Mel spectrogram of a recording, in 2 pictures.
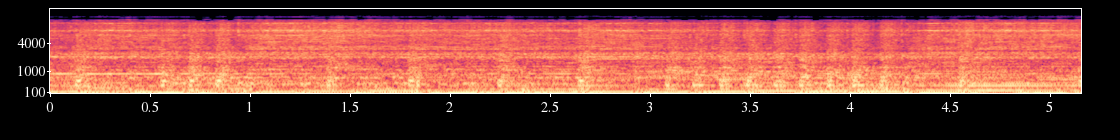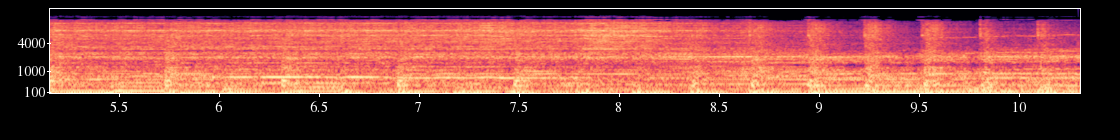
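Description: A rhythm-and-blues rock band playing live without singing: electric guitar over a steady bass line and drum kit. A run of quick drum hits comes near the end.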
